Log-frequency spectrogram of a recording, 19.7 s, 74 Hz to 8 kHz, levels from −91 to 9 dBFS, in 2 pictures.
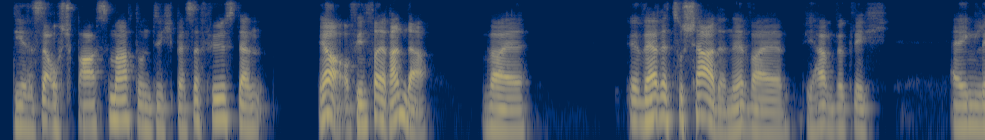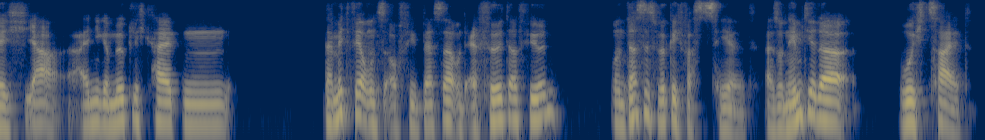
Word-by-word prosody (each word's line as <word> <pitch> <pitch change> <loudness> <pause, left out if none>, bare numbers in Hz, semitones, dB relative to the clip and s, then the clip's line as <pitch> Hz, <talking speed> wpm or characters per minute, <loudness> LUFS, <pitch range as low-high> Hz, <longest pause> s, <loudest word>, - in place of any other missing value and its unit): dir 120 -1 -1
das 105 -1 -3
auch 115 -1 +2
Spaß 120 +1 +1
macht 150 -1 +3
und 115 -2 -5
dich 110 -1 -9
besser 115 +5 -3
fühlst, 150 +1 -1
dann 115 -3 0 0.5
ja, - - +8
auf 110 - -6
jeden 125 0 +1
Fall 150 0 +6
ran 155 +6 +5
da, - - +1 0.5
weil 105 -2 +2 0.9
wäre 145 +3 +4
zu 155 -1 -4
schade, 145 - +5
ne, 110 +2 -1
weil 95 -1 0
wir 105 +2 -9
haben 115 -3 0
wirklich 110 -1 -7 0.6
eigentlich 115 -1 -2
ja 130 - -3
einige 125 +1 -4
Möglichkeiten, 130 -3 -2 0.9
damit 180 +8 -1
wir 170 - +3
uns 130 0 -5
auch 115 -1 -9
viel 120 0 -9
besser 120 +4 -2
und - - -9
erfüllter 145 +1 -1
fühlen. 160 +5 -2 0.5
Und 130 -2 -6
das 170 +3 -1
ist 160 -4 -5
wirklich, 135 0 -2
was 110 +1 -7
zählt. 95 -5 -6
Also 110 +1 -6
nimm 130 +8 +2
dir 175 0 -1
da 140 -3 +5 0.5
ruhig 135 +1 0
Zeit. - - -2
125 Hz, 150 wpm, -28 LUFS, 110-145 Hz, 0.9 s, ja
